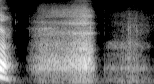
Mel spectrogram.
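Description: A woman's long, breathy, unvoiced breath of about a second, growing a little louder before it stops, taken with effort mid-repetition of an abdominal exercise; a fainter breath follows near the end.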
